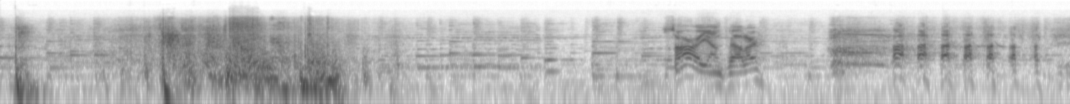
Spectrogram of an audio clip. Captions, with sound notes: (loud crack & crash) (thump) Sorry, young feller. (laughing)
